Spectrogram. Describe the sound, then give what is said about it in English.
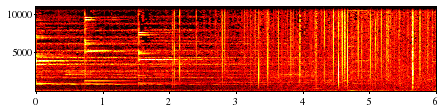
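Steady radio static fills the whole stretch, a dense hiss with scattered sharp crackles and pops, faint electronic tones humming through it, swelling slightly louder toward the end. “I'm hearing static.”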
